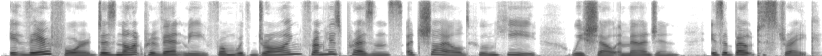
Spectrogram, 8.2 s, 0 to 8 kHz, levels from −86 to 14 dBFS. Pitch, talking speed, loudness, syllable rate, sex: 225 Hz, 160 wpm, -18 LUFS, 4.8 syllables/s, female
